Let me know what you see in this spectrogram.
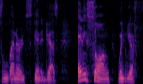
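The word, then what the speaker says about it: Lynyrd Skynyrd: Name is Pronounced Leonard Skinner. pronounced Leonard Skinner.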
